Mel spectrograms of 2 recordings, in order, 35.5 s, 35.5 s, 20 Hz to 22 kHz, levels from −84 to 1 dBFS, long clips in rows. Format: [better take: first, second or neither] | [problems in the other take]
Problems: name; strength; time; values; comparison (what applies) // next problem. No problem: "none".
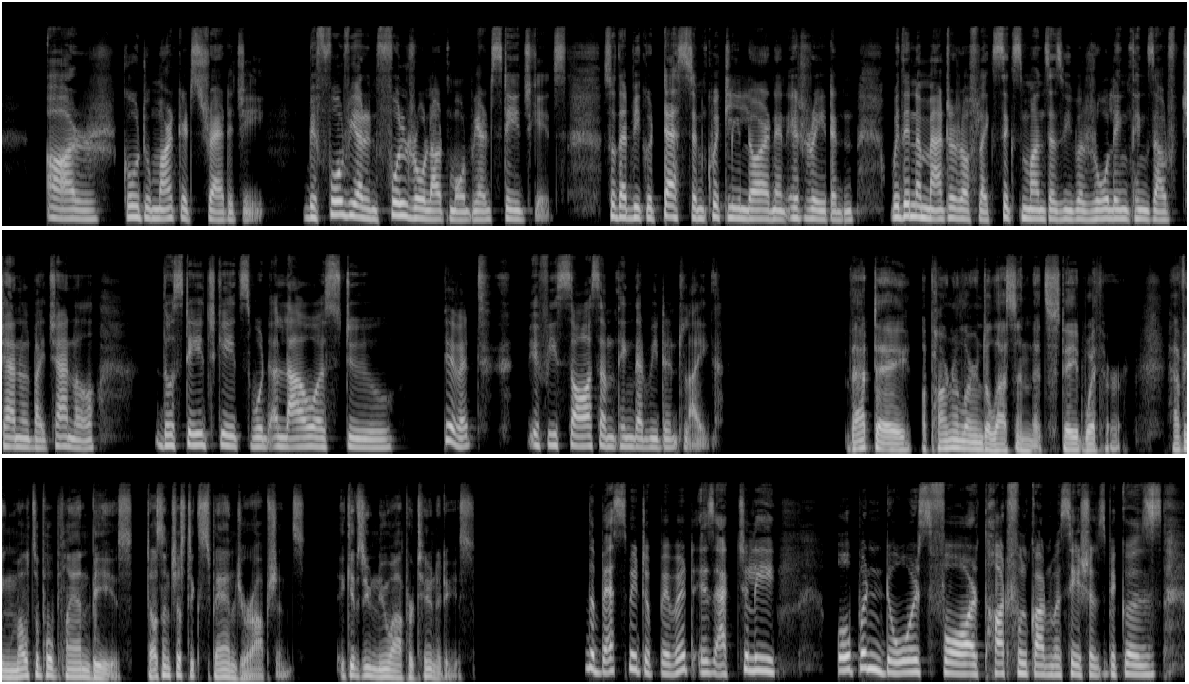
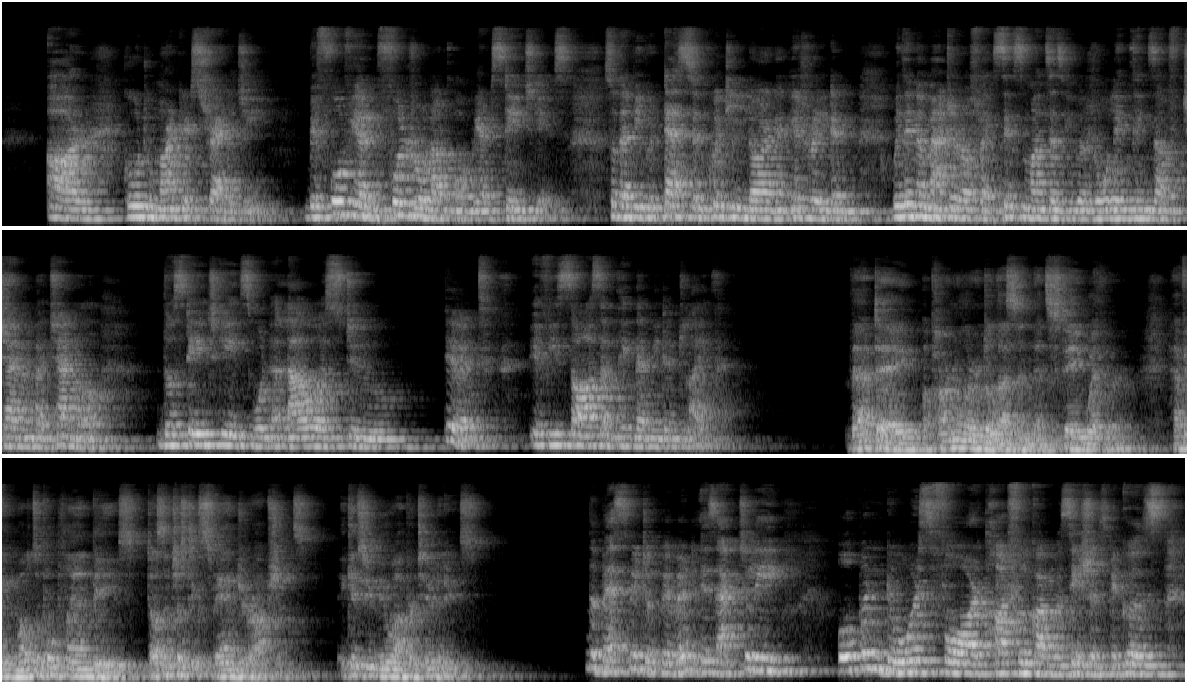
first | off-mic speech; far // room echo; noticeable; dies away in 0.8 s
